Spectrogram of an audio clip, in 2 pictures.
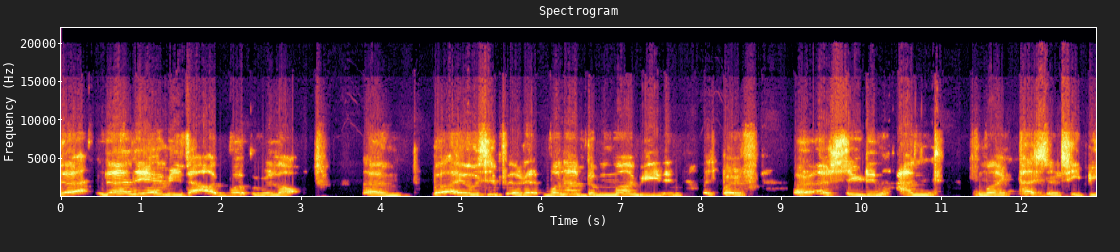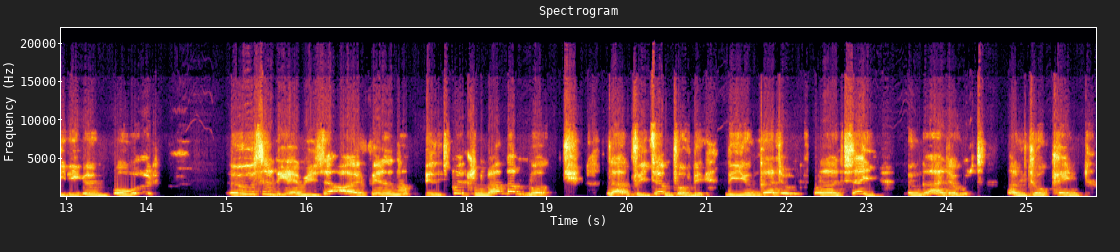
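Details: Dysarthria in an adult woman with cerebral palsy, which is stated to affect her speech.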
